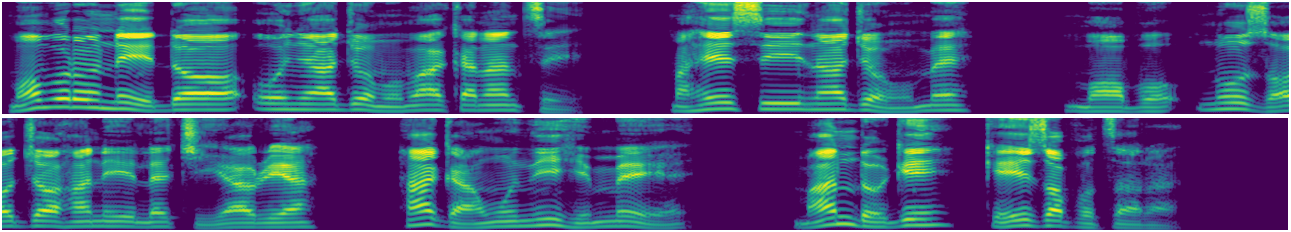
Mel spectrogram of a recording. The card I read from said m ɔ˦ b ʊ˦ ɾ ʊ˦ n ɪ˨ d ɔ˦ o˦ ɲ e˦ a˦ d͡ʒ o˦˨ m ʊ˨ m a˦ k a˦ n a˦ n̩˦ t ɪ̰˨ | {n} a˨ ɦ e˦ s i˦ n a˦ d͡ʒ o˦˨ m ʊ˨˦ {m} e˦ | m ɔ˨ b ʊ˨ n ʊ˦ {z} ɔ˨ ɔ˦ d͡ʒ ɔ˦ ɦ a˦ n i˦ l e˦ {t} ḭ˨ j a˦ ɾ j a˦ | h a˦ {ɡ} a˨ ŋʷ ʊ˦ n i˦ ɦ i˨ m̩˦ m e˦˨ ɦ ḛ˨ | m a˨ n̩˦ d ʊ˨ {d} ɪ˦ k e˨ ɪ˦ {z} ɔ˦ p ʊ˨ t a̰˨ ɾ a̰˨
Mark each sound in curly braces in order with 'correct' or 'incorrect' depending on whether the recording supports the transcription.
incorrect: m, correct, correct, incorrect: t͡ʃ, correct, incorrect: ɡ, correct

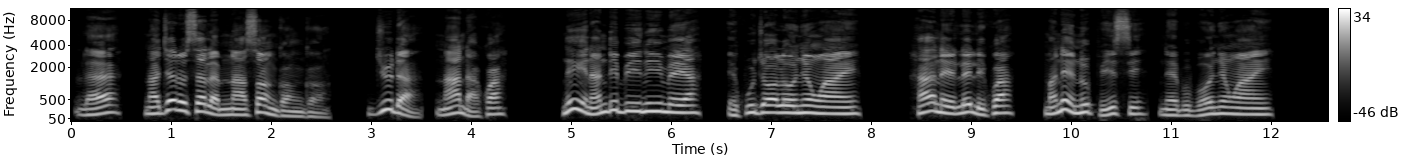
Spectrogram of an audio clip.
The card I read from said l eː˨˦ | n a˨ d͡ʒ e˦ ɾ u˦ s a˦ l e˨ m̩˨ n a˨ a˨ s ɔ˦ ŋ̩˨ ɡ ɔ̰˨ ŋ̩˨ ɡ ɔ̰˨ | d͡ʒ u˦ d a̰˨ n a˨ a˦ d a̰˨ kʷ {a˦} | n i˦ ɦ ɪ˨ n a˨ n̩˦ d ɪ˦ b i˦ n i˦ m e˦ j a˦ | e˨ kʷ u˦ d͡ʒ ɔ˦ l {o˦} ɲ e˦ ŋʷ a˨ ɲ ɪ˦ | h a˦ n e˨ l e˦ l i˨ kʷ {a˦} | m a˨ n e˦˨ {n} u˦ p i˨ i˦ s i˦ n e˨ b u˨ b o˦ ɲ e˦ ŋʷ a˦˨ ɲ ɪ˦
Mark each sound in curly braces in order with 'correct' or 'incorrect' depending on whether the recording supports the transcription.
correct, correct, correct, correct

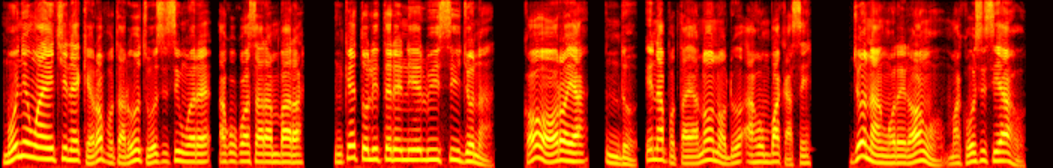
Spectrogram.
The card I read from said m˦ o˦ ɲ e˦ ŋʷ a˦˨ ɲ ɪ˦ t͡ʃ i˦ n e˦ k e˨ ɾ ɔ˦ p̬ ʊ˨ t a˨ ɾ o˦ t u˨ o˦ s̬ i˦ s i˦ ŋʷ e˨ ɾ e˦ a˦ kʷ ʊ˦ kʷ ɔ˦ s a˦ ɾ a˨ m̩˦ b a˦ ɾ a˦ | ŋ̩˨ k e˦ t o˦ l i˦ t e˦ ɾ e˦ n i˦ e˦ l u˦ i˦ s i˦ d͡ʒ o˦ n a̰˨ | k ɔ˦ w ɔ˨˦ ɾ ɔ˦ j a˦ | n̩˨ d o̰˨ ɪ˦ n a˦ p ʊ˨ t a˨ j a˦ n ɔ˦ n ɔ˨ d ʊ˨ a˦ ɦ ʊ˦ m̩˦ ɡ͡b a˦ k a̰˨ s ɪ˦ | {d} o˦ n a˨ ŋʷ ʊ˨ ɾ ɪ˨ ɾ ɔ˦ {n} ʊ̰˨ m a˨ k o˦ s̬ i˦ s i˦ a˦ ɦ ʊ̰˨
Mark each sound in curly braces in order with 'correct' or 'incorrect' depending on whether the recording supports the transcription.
incorrect: d͡ʒ, incorrect: ŋ

